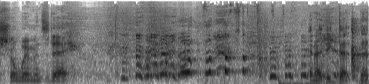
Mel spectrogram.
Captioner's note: people laughing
